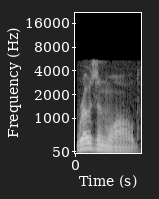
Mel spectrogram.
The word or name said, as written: Rosenwald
